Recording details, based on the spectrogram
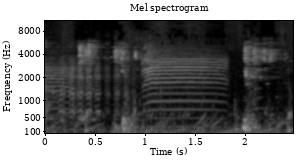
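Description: Sheep bleating in Minecraft, a few wavering game bleats in a row with short gaps, fairly close and clear, with no talking over them.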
